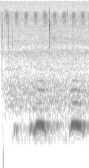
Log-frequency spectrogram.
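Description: An owl hoots twice in a low, steady tone, each call swelling briefly louder before fading, heard alone against a quiet background.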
